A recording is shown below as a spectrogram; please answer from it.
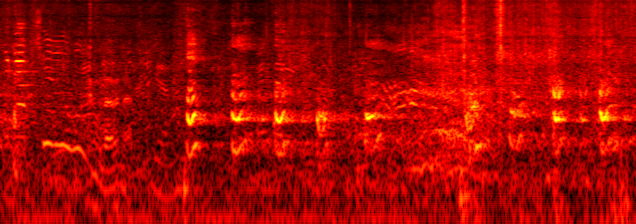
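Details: Sea lions barking in a series of short, harsh, hooked barks, roughly two per second, some overlapping, with people talking in the background.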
